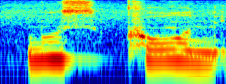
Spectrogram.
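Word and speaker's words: Muscon: Also, Entschuldigung, ich habe Moskul gesagt. Ich meinte Moskul. Muskon ist die richtige Aussprache, es tut mir leid.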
